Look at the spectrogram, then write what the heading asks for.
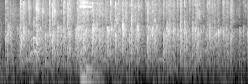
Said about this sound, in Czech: Jo, jsou tam nějaký zvednutý ruce, že? Pojďme jim zatleskat, moc díky.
